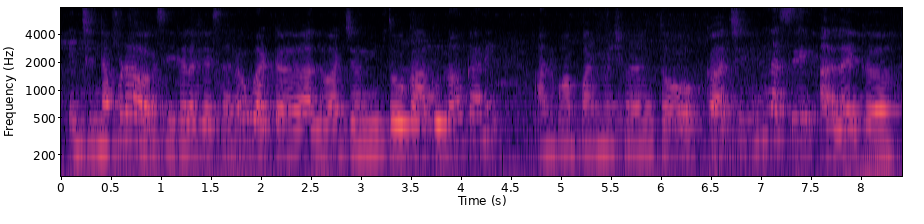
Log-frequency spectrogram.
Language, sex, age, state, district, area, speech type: Telugu, female, 18-30, Telangana, Nalgonda, urban, spontaneous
